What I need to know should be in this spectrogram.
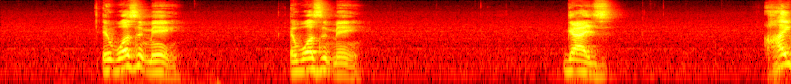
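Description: A man talks with animation into a close microphone, in short loud bursts.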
